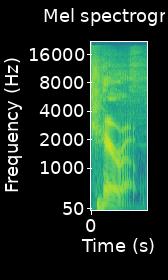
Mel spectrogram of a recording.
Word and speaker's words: Cairo: How's it pronounced? Cairo.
